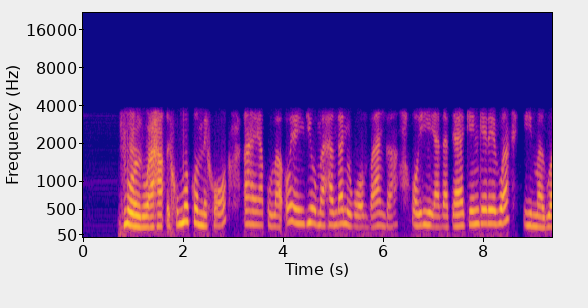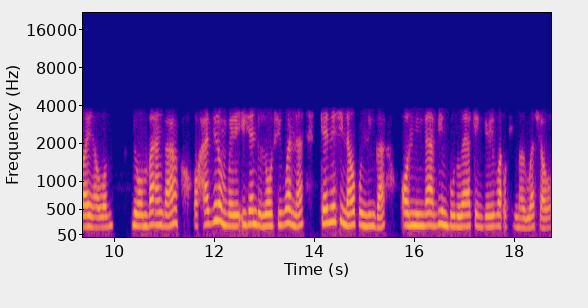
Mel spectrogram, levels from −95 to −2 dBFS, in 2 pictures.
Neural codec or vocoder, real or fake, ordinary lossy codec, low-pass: codec, 16 kHz in and 24 kHz out, 0.8 kbps, FocalCodec, streaming, 65536 codes; fake; Opus, 32 kbps; 3.6 kHz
